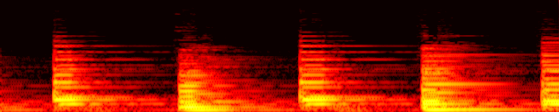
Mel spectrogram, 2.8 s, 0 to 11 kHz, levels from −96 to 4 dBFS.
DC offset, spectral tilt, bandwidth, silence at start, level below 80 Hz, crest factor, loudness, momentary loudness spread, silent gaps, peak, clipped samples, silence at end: under 0.1%; -12.5 dB/octave; 3.6 kHz; 0 s; -34 dBFS; 16 dB; -25 LUFS; 16 LU; none; -8 dBFS; under 0.1%; 0 s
